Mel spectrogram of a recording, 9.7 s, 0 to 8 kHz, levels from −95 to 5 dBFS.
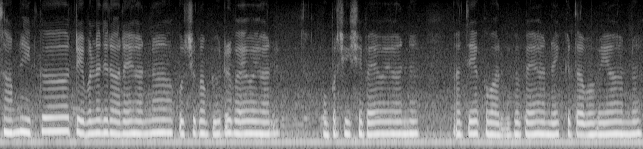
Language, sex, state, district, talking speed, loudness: Punjabi, female, Punjab, Fazilka, 160 wpm, -10 LUFS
